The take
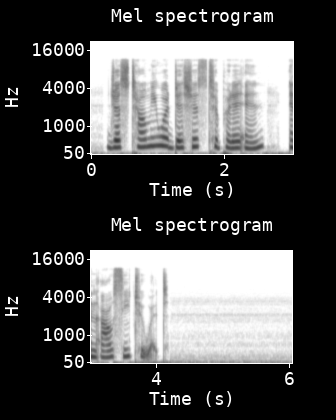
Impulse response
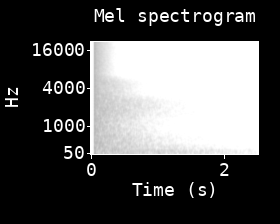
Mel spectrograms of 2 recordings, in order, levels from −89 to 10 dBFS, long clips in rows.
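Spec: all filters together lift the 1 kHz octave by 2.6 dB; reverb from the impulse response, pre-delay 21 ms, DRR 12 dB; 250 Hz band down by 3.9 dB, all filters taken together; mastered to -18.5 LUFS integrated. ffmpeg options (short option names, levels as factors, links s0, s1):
-filter_complex "[0:a]equalizer=f=250:t=o:g=-4.5,equalizer=f=1000:t=o:g=3.5,asplit=2[s0][s1];[1:a]atrim=start_sample=2205,adelay=21[s2];[s1][s2]afir=irnorm=-1:irlink=0,volume=0.266[s3];[s0][s3]amix=inputs=2:normalize=0,volume=1.68"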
